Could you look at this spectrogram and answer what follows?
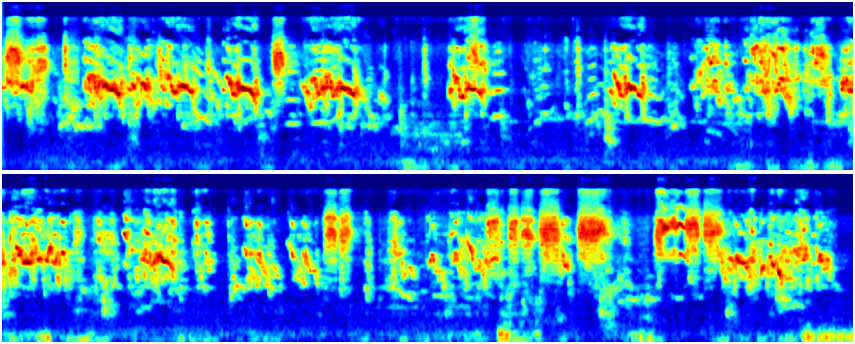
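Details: Several pet budgerigars keep up a busy stream of scratchy warbles, squawks and bright chirps, flowing almost without break, with occasional quiet low bumps underneath.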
